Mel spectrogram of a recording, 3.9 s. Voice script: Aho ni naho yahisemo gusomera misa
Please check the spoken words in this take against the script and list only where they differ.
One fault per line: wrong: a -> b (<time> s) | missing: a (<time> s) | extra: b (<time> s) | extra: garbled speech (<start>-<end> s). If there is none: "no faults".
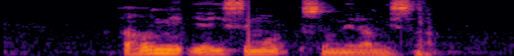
missing: naho (1.3 s)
